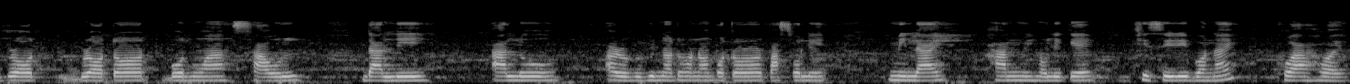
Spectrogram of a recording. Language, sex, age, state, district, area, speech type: Assamese, female, 30-45, Assam, Lakhimpur, rural, spontaneous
